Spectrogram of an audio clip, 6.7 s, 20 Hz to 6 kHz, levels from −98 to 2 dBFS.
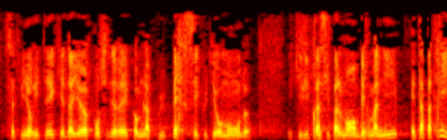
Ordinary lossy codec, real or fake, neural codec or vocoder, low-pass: MP3, 24 kbps; real; none; 5.4 kHz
